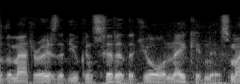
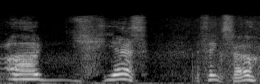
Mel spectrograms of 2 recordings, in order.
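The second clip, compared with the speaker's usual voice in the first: high, tight, breathless answer through lingering pain; strained relief; 10 semitones higher, slower than usual. Acted. Telling Kissy the cramps are going, strained and pained. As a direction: answer while still hurting. Cramp easing under treatment.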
